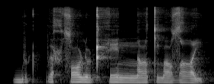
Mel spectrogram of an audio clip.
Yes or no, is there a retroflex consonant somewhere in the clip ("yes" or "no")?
yes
